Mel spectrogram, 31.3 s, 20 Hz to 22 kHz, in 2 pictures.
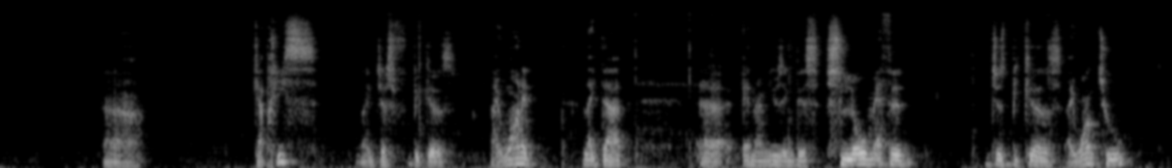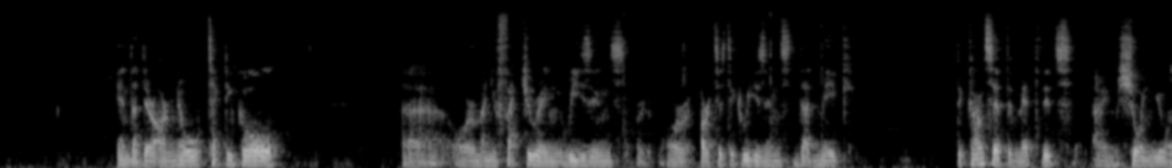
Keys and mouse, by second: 8.6 middle click, 9.6-10.6 middle drag, 13.0-14.1 middle drag, 24.0 middle click, 26.0 middle click.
